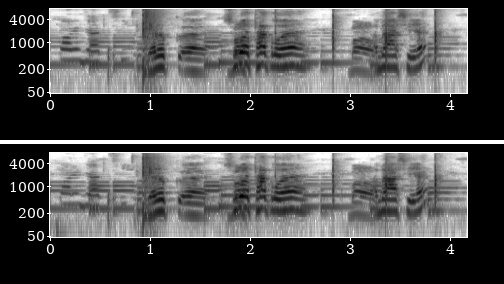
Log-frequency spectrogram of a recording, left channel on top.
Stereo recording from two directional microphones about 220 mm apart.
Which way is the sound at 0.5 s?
25° right (ahead or behind).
